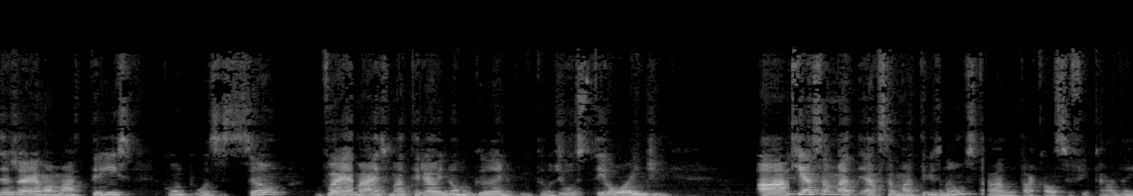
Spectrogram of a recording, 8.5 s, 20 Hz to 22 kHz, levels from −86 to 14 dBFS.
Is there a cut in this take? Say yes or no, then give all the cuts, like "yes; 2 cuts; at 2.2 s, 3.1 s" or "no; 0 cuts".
yes; 6 cuts; at 1.1 s, 2.6 s, 4.2 s, 5.9 s, 7.0 s, 7.4 s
